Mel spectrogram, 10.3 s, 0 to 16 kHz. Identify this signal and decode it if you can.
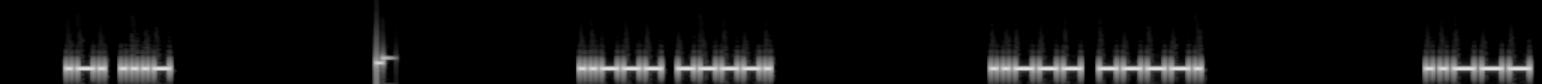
Morse code, heard as a keyed tone, about 30 wpm, 700 Hz. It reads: RV 29 29 2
